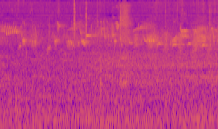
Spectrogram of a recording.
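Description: Small birds chirping repeatedly against a steady outdoor background hiss.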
